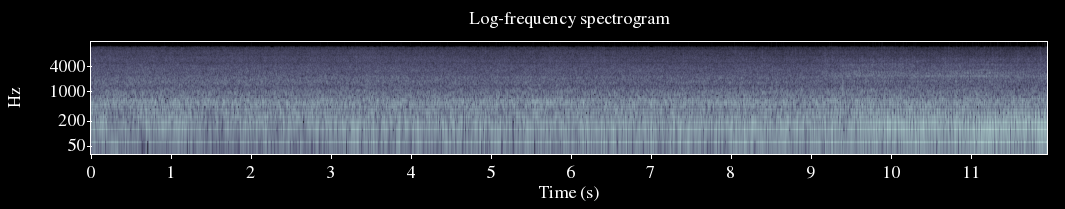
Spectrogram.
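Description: Steady outdoor rushing noise, with a motorcycle engine coming in close and droning low over the last few seconds as it passes.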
